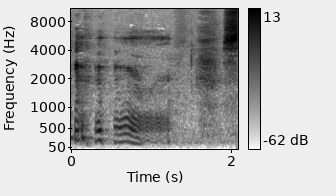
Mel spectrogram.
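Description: A woman laughing behind her hand, a few short pitched voiced sounds and a falling glide in the first second, then quiet.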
